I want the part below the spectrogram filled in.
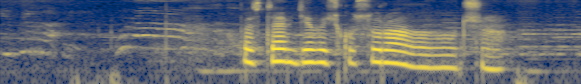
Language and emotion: Russian, sad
